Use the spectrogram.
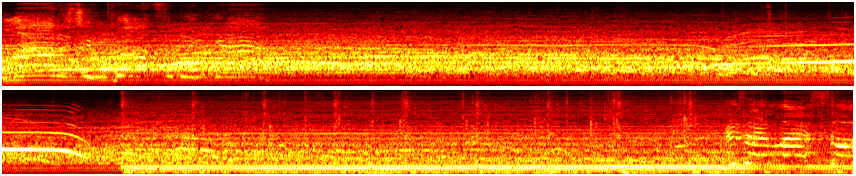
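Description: Concert crowd at a live show screaming, whooping and cheering loudly and continuously, a dense wall of voices with shrill individual yells rising out of it and the roar swelling further partway through.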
